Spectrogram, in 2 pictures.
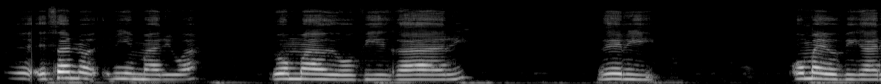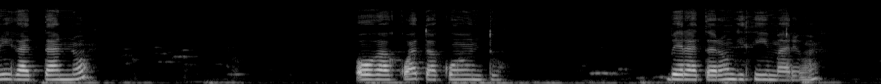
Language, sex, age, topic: Oshiwambo, female, 18-24, finance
